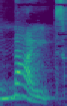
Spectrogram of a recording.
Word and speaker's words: knight: For example, the word night comes from Old English. Although we don't pronounce the k sound now, hundreds of years ago it would have been pronounced.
